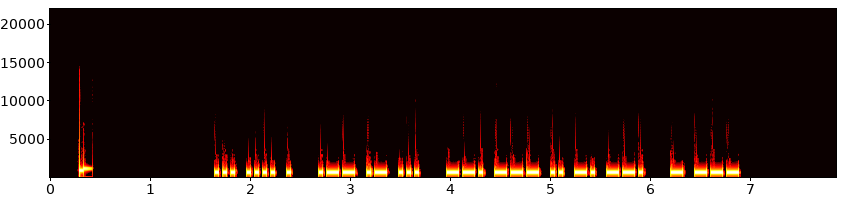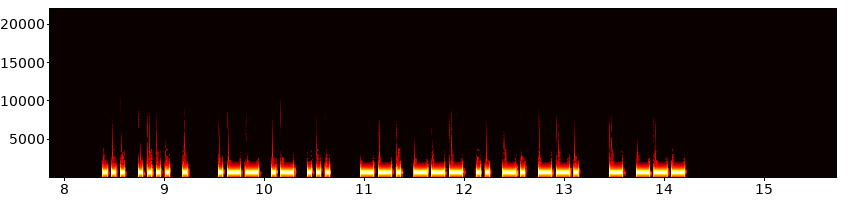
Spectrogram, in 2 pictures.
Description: Morse code, heard as a keyed tone, about 28 wpm, 700 Hz. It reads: SHE WAS GOING TO SHE WAS GOING TO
